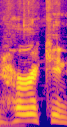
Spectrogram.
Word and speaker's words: Hurricane: Rock Golf Course in Hurricane Utah why did you just say hurricane like that Hurricane's how the locals say it Gary Copper Rock opened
